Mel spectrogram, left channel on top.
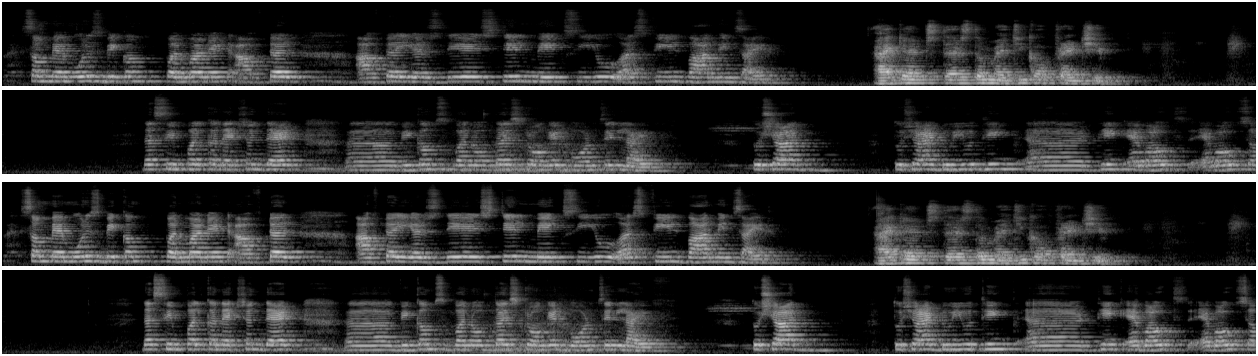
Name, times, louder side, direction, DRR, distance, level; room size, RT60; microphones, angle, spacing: voice 1, 0.0-7.7 13.9-19.2 19.7-20.8 21.5-25.0, right 2 dB, 85° right, 0.4 m, -25 dB
voice 2, 8.7-11.0 12.3-12.4, left 1 dB, 60° left, 0.8 m, -23 dB
2.2 x 2.1 x 3.7 m
head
